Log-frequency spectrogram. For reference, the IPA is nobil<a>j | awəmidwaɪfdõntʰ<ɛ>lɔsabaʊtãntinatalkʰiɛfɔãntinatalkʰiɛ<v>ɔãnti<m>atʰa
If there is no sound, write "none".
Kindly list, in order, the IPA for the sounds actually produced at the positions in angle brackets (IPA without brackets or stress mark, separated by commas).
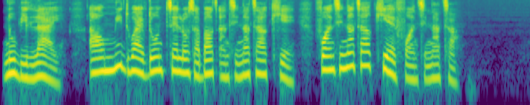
a, ɛ, f, n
